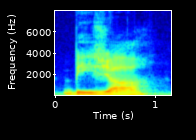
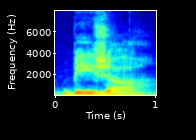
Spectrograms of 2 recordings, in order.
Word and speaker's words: bija: is Om Bija Namaha. So Om Bija Namaha. That middle syllable is B-I-J-A, if you need a visual.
